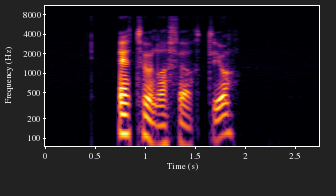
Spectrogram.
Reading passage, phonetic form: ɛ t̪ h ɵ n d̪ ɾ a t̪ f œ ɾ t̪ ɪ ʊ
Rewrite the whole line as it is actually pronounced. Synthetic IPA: ɛ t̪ h ɵ n d̪ ɾ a f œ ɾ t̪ ɪ ʊ

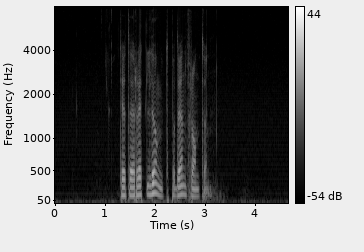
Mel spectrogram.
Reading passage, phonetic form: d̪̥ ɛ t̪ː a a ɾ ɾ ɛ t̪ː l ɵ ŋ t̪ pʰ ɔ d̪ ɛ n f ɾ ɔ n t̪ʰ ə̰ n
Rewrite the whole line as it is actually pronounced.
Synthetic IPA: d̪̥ ɛ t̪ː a æ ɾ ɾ ɛ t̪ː l ɵ ŋ t̪ pʰ ɔ d̪ ɛ n f ɾ ɔ n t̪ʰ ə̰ n

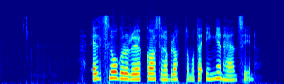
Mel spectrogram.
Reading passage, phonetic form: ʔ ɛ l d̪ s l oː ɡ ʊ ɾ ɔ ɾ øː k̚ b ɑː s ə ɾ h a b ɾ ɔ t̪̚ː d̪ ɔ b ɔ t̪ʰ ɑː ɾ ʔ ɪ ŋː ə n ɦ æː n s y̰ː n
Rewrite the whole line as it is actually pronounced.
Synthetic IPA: ʔ ɛ l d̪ s l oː ɡ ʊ ɾ ɔ ɾ øː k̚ ɡ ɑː s ə ɾ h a b ɾ ɔ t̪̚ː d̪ ɔ m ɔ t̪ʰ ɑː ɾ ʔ ɪ ŋː ə n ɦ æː n s y̰ː n

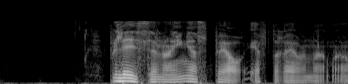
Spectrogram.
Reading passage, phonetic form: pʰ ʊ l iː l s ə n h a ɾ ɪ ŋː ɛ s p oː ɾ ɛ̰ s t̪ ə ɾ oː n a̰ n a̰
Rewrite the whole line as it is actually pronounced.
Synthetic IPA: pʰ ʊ l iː s ə n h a ɾ ɪ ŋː a s p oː ɾ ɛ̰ f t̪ ə ɾ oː n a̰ n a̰

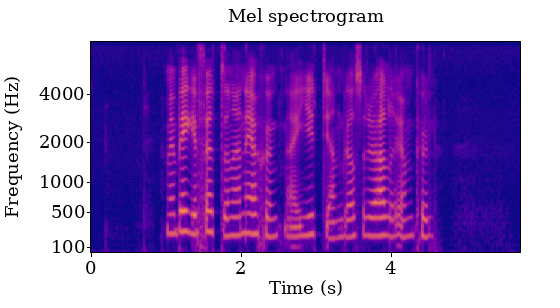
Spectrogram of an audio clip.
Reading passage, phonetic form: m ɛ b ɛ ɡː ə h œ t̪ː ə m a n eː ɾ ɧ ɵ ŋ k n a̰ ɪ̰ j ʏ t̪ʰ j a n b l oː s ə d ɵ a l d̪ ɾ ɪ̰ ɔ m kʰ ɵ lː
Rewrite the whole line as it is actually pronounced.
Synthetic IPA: m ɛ b ɛ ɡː ə f œ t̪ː ə ɳ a n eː ɾ ɧ ɵ ŋ k n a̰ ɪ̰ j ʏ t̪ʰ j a n b l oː s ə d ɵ a l d̪ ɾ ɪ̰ ɔ m kʰ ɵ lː

